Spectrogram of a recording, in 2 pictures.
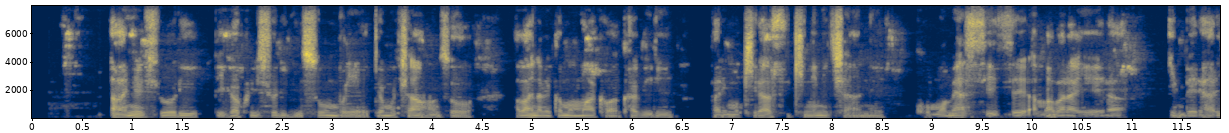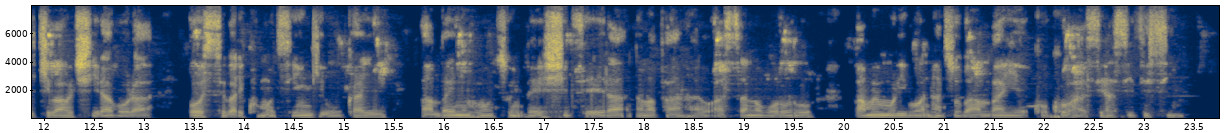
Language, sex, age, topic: Rundi, male, 18-24, education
